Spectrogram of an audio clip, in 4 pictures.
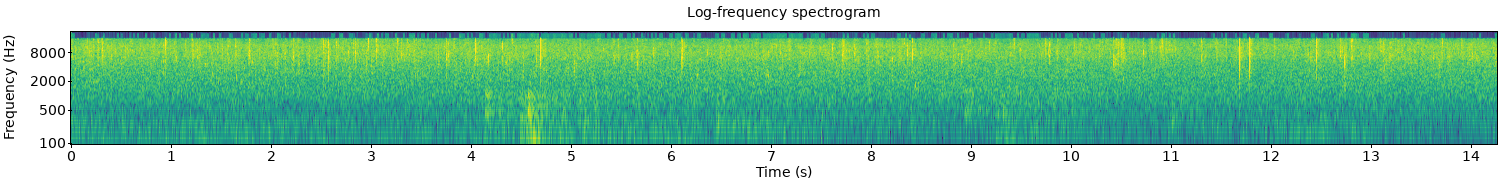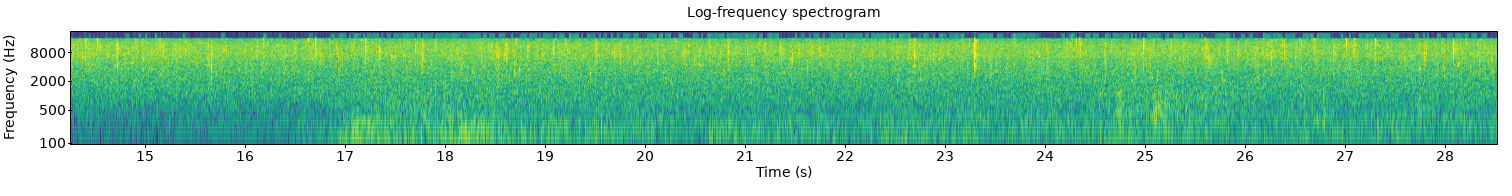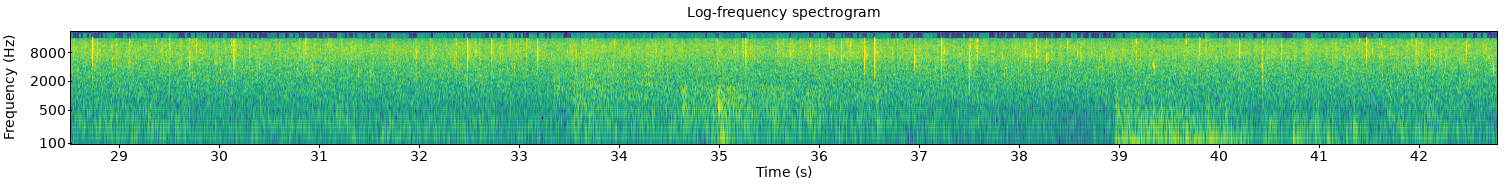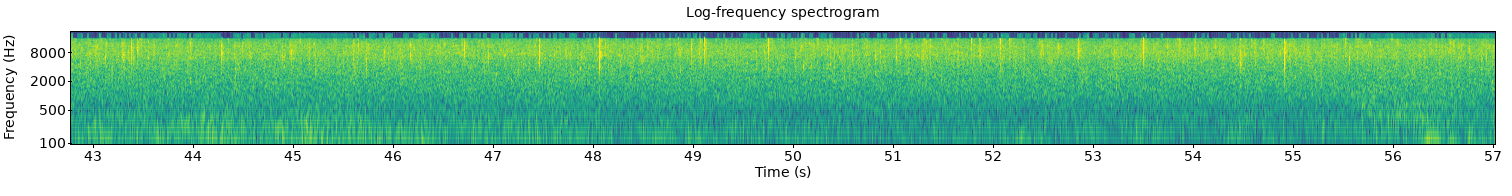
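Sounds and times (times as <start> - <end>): thunder rumbling: 0.0 - 7.7, 16.5 - 50.4, 55.3 - 57.0
heavy rain: 0.0 - 57.0.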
